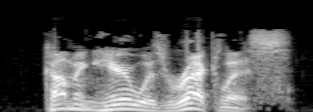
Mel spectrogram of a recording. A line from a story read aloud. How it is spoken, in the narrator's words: he said, his voice harsh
